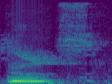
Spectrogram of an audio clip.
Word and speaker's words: TERLS: So initially, we were only launching the sounding rockets from what was then called TERLS, that is TERLS, pronounced TERLS, or called Tumba Equatorial Rocket Launch Station.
